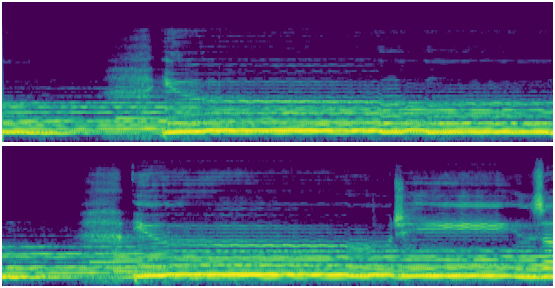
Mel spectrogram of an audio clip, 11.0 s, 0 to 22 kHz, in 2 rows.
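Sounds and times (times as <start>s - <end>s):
man singing a long held note: 0.0s - 11.0s.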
